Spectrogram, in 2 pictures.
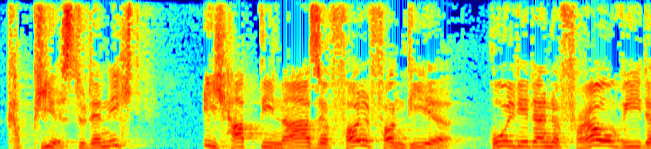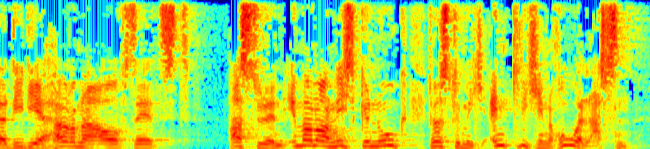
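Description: A man voicing a fiery young actress and courtesan, shrill and scolding as she shouts. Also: expressive, brisk, few pauses, natural voice. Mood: furious.

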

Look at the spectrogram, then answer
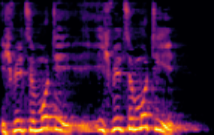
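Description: A man putting on a frightened little girl, high and tearful. She pleads between sobs, her voice rising and falling. The reading sounds a little echoey. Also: expressive, moderate pace, gravelly, darkish tone. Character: frightened small girl, sobbing.

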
